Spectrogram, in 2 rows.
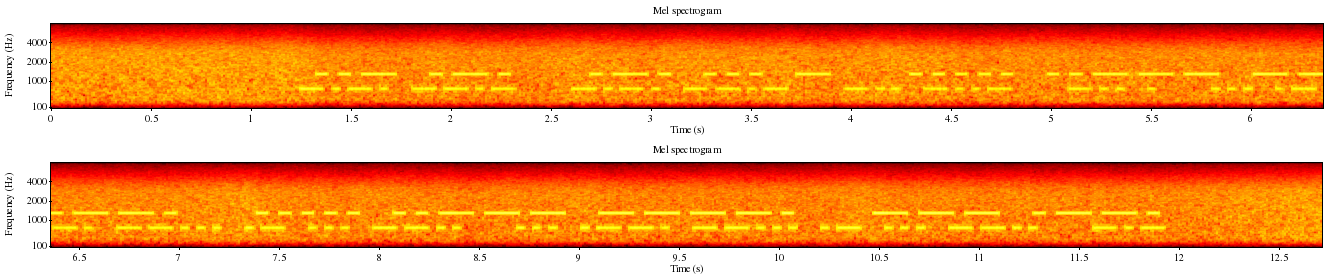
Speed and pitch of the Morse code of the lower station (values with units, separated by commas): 30 wpm, 740 Hz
